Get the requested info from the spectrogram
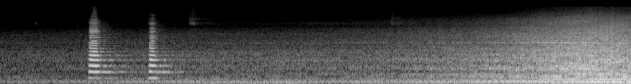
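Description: GBRf Class 66 diesel locomotive gives two short toots of its horn about a second in, half a second apart. Its two-stroke EMD diesel engine and the running of its container wagons then grow louder, loudest near the end as it passes close by.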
